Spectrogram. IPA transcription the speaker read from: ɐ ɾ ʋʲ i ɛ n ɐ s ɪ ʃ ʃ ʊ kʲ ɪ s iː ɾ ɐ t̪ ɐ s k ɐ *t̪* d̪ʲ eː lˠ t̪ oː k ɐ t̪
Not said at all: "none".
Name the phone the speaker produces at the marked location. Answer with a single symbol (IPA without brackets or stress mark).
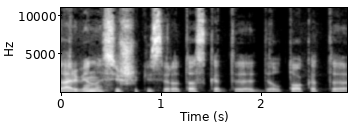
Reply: t̪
